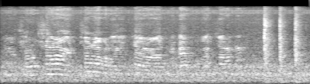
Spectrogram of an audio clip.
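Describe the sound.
Four quick knocks near the end, sharp and evenly spaced, on the door of a commercial jet airliner in flight at night, cutting through a steady loud roar of aircraft cabin noise, with muffled voices underneath earlier on.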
